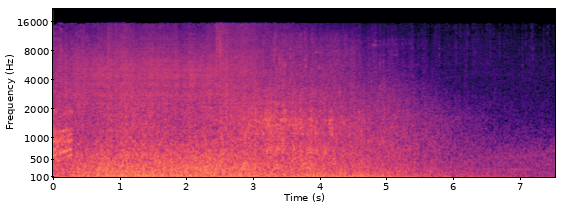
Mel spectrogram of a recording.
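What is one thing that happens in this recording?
A loud explosion booms and rumbles, then slowly fades away.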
